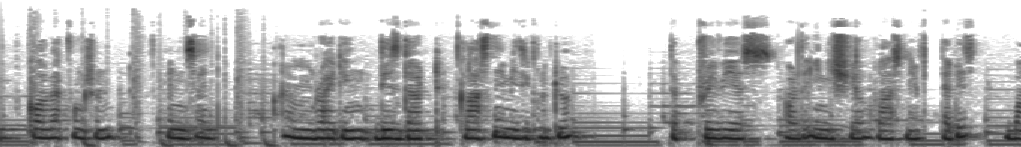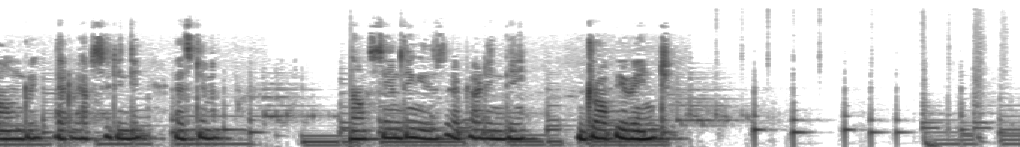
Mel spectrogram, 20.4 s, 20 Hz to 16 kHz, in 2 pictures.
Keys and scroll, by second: 2.2 ctrl+v, 11.0 ctrl+c, 13.8 ctrl+v, 16.0 ctrl+z.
